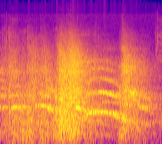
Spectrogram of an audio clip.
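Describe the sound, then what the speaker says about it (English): A heavy wrestler slams violently into the ring corner during a match, a loud booming thud and rattling ring shake, followed by a second impact, set in a noisy arena with crowd and commentary. "Darkstorm sent violently into the corner"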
